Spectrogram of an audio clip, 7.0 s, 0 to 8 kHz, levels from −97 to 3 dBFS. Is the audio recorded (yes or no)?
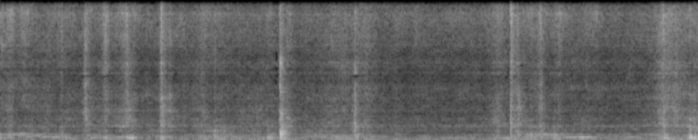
no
